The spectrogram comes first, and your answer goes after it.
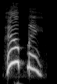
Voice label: Cartoon Game Voice "Help Me"; Cartoon Voice Sound Effects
